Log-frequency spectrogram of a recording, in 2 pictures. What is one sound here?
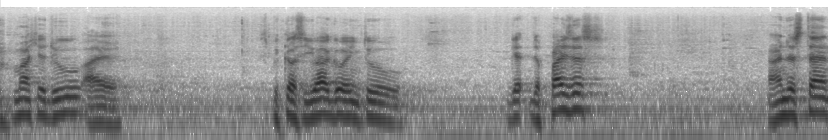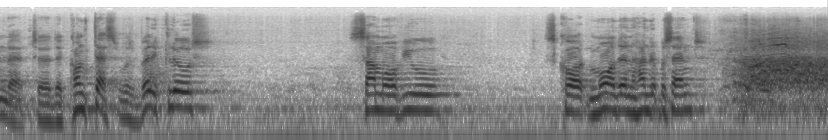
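A middle-aged man addresses an audience through a microphone and loudspeakers.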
